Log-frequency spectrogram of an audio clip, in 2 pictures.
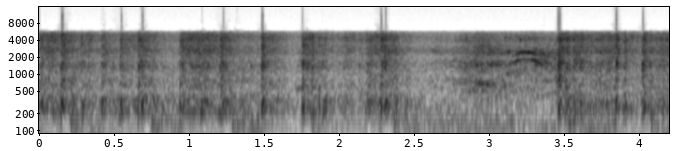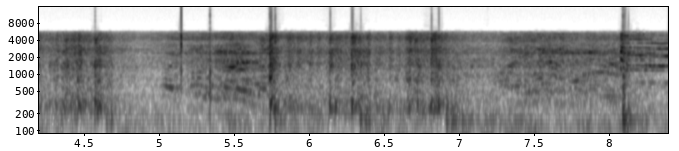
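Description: A marching band's side drums playing a steady parade beat in unison, with loud, rapid drum strokes throughout.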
